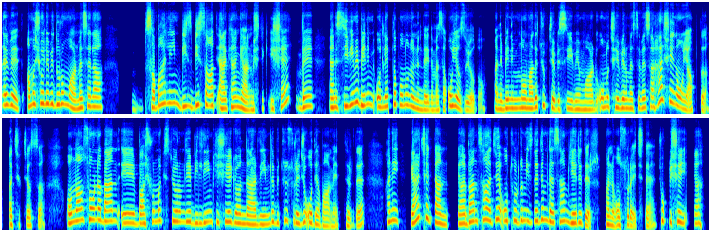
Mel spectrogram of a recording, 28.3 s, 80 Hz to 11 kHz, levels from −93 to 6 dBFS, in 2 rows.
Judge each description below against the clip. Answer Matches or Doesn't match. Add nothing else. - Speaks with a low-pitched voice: Doesn't match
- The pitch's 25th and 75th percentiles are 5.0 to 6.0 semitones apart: Matches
